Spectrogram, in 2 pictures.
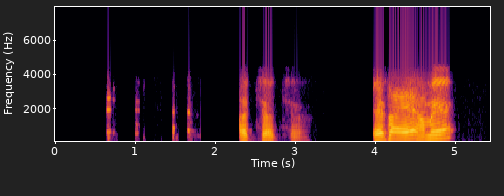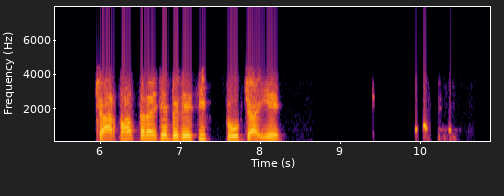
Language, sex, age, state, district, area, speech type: Hindi, male, 45-60, Rajasthan, Bharatpur, urban, conversation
